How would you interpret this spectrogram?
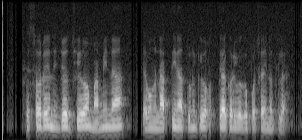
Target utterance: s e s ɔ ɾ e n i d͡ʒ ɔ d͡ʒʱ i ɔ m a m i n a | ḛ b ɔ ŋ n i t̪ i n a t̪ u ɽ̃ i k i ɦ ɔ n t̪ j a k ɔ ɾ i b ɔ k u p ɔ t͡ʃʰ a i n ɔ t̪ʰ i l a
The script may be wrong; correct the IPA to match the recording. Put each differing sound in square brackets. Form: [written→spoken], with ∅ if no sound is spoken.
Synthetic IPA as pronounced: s e s ɔ ɾ e n i d͡ʒ ɔ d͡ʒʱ i ɔ m a m i n a | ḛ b ɔ ŋ n [i→a] t̪ i n a t̪ u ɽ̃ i k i ɦ ɔ [n→∅] t̪ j a k ɔ ɾ i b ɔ k u p ɔ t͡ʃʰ a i n ɔ t̪ʰ i l a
